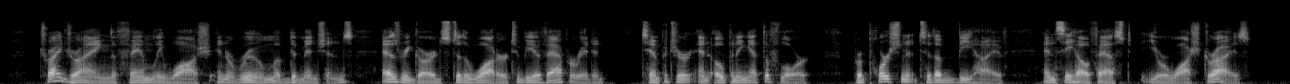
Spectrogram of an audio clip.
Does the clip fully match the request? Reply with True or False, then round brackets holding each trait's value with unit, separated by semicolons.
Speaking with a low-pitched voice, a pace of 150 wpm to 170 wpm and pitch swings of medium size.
True (90 Hz; 155 wpm; 4.6 semitones)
